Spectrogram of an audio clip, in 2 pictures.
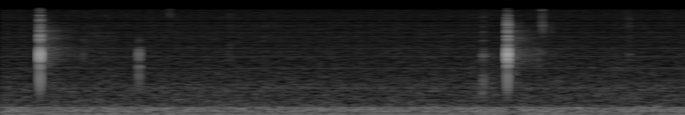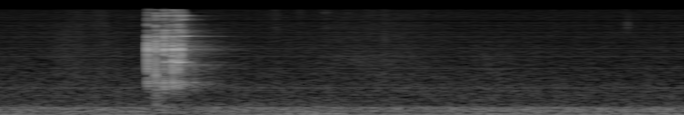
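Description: A small round metal piping tip clicking sharply against a ceramic plate as it is pressed through soft jelly, twice, with a fainter tick between. About four seconds in comes a short, bright metallic clatter. A low steady hum runs underneath.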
